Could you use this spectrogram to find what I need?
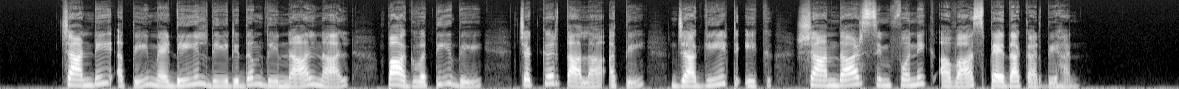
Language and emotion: Punjabi, neutral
